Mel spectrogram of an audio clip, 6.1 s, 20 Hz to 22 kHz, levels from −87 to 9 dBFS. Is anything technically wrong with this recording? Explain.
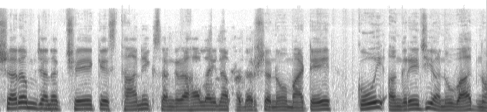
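Yes, there are two overlapping echo-canceller faults in this speech clip.

From 2.73 to 3.04 s there is the other side's voice leaking through. The echo canceller likely failed to remove all of the far-end signal that the talker's loudspeaker fed back into the microphone. The result is a faint second voice underneath the main talker, well below it at around 25 dB down. It is a brief scrap rather than a clear, sustained voice.

From 2.91 to 3.08 s, overlapping that same stretch, the talker's speech is suppressed in double talk. With both sides sounding at once, the canceller likely could not tell the near talker from the echo and attenuated everything together. The main voice dips by roughly 15 dB, totalling around a tenth of a second, so it briefly sounds pulled back.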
